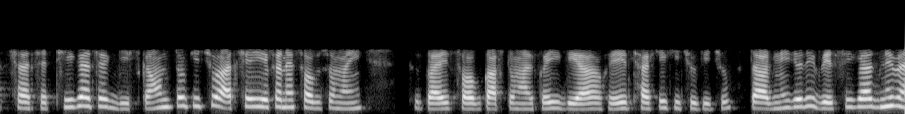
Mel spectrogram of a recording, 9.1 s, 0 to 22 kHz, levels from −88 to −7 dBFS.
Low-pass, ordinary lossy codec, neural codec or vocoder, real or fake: 3.6 kHz; none; codec, 16 kHz, 8 kbps, FunCodec, trained on Chinese and English, 25 frames a second; fake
